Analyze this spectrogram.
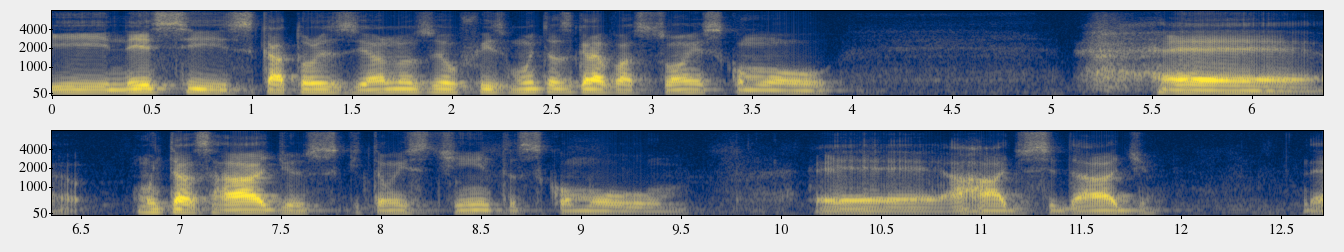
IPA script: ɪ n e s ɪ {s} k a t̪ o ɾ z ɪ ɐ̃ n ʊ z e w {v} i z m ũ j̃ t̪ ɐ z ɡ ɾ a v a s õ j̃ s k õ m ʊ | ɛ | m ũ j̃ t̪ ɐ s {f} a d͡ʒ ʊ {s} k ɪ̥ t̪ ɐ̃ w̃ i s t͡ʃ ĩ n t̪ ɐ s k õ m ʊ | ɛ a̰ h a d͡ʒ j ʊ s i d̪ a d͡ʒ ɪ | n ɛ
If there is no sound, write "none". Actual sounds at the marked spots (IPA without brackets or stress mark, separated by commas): s, f, h, s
